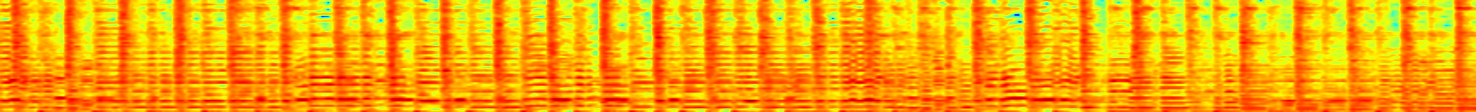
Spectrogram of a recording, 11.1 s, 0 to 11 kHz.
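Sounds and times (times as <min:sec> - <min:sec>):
plucked string accompaniment: 0:00.0 - 0:11.0
steady beat and bass: 0:00.0 - 0:11.0
violin melody: 0:00.0 - 0:11.0.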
